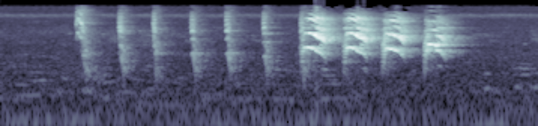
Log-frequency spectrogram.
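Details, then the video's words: Loud parrot calling: a run of short, thin squawks that swells into four louder, harsher calls at the end. "Loud Parrot Chirping ll Natural Parrot Sound ll Parrot Calling Sound"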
